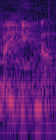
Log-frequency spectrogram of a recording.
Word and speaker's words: Valldigna: Valldigna. La Valldigna.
